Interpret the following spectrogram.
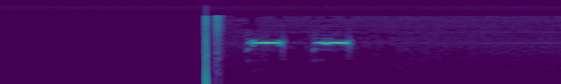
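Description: A fire-department radio channel: a sharp key-up click, then two short beeps, each about a third of a second.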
